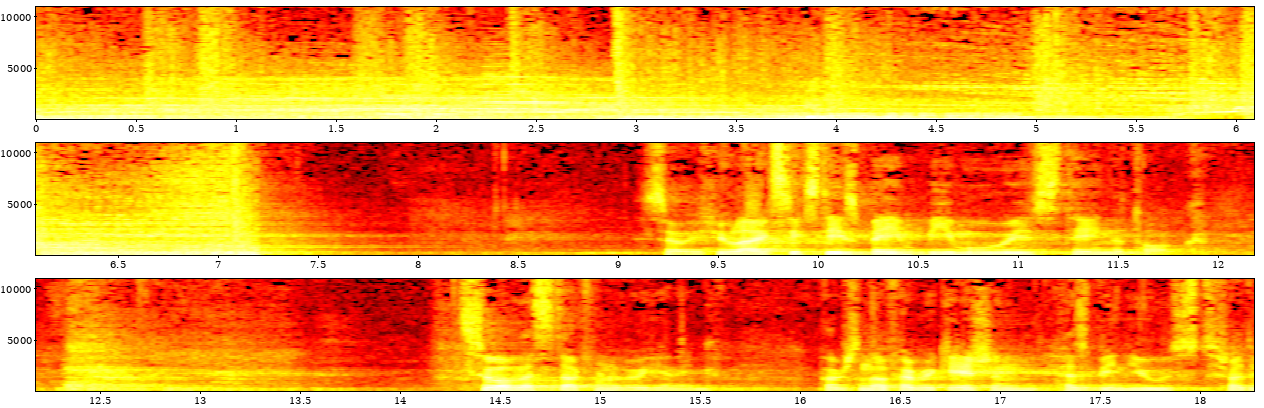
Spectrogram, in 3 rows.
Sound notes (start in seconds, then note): 0.1 mechanical creaking; 6.0 screams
